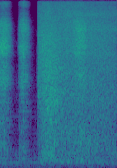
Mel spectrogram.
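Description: A steady rushing hiss, like steam or spray, from the anime's soundtrack, starting about three-quarters of a second in and slowly fading, after two short breathy puffs.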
